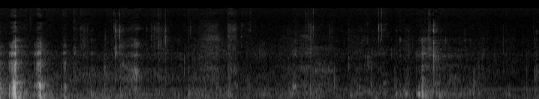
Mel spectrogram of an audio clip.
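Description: Close-up chewing and soft wet mouth sounds of someone eating cheese fries with ketchup.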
